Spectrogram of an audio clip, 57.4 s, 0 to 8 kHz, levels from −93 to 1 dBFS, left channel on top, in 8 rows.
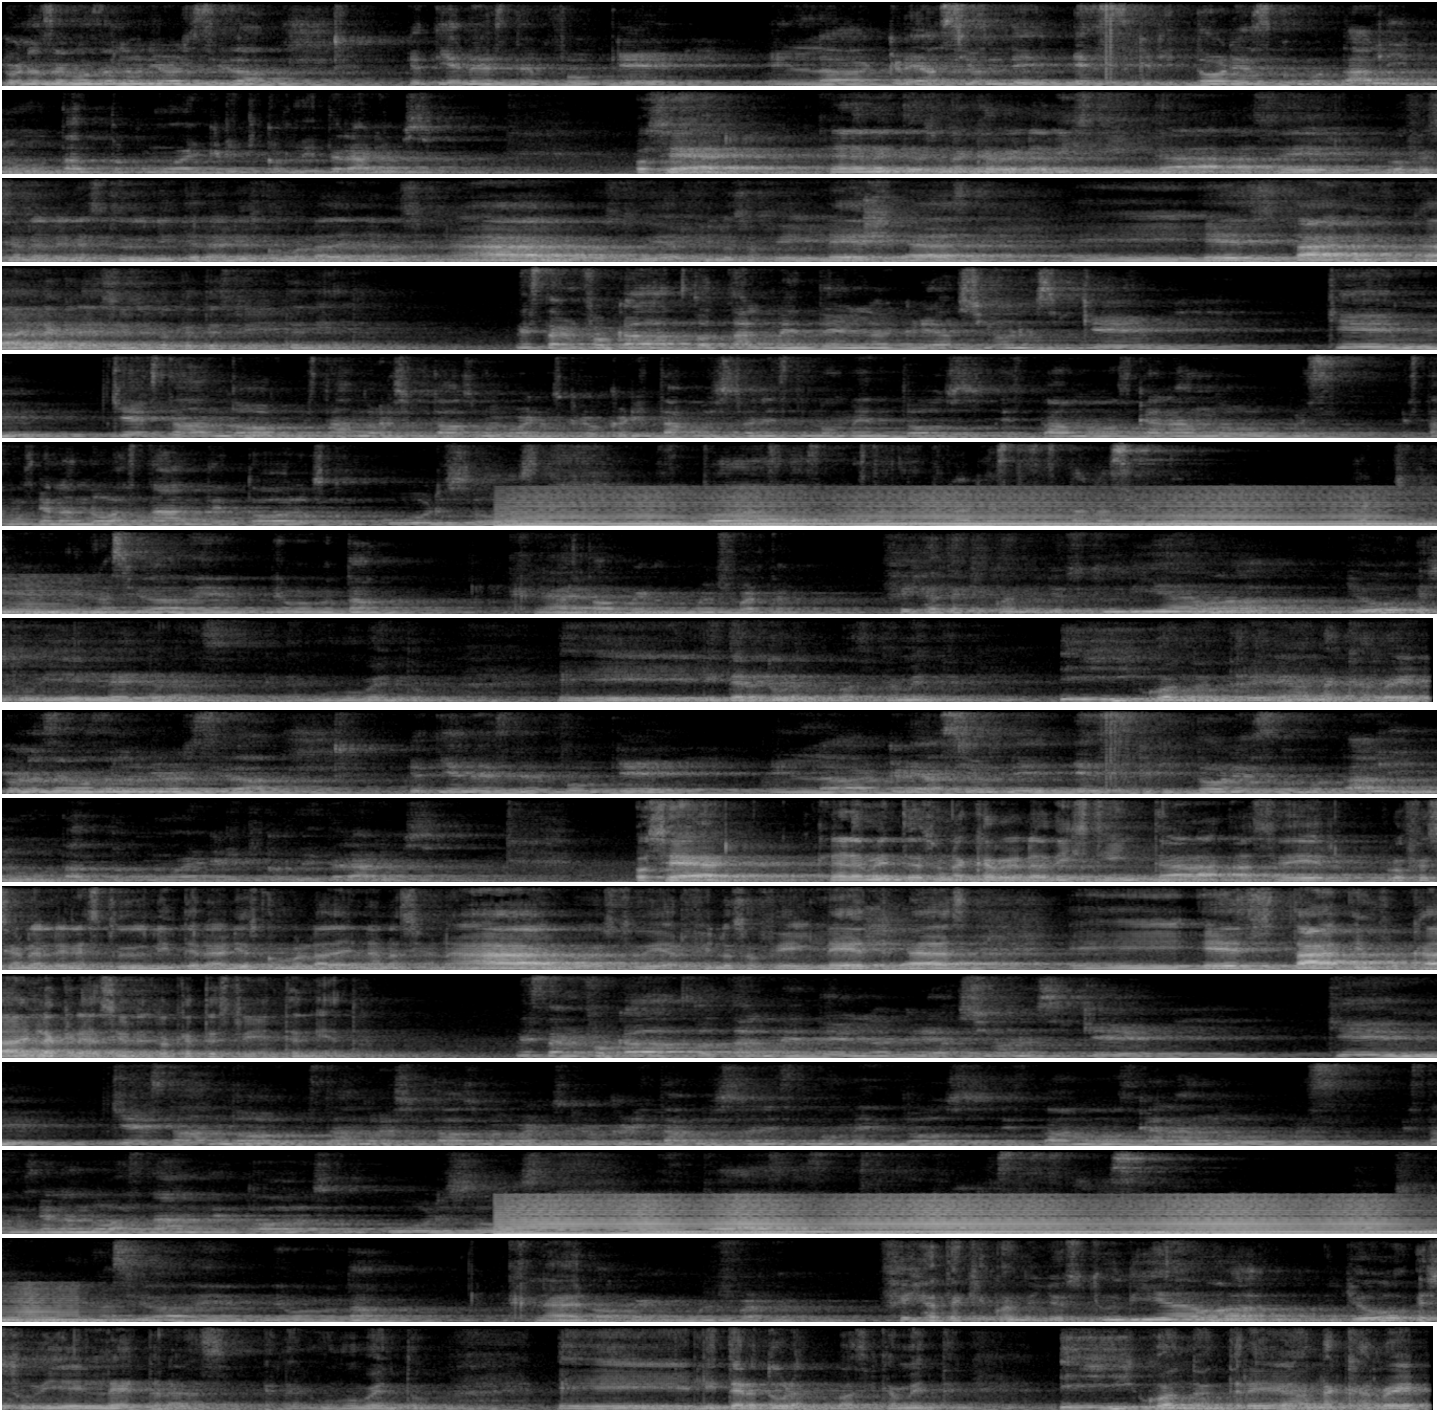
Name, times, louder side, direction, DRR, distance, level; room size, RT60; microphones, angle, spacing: voice 1, 0.0-1.8 2.0-9.3 18.7-18.8 24.1-27.6 28.2-28.9 29.3-35.4 35.7-42.3 42.6-45.0 45.8-47.1, left 1 dB, 35° left, 3.0 m, -40 dB
voice 2, 9.7-23.4 45.6-46.1 47.5-57.3, right 2 dB, 55° right, 2.1 m, -36 dB
sound 1, 38.3-43.5, right 2 dB, 75° right, 1.2 m, -31 dB
22.0 x 17.5 x 8.2 m
head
